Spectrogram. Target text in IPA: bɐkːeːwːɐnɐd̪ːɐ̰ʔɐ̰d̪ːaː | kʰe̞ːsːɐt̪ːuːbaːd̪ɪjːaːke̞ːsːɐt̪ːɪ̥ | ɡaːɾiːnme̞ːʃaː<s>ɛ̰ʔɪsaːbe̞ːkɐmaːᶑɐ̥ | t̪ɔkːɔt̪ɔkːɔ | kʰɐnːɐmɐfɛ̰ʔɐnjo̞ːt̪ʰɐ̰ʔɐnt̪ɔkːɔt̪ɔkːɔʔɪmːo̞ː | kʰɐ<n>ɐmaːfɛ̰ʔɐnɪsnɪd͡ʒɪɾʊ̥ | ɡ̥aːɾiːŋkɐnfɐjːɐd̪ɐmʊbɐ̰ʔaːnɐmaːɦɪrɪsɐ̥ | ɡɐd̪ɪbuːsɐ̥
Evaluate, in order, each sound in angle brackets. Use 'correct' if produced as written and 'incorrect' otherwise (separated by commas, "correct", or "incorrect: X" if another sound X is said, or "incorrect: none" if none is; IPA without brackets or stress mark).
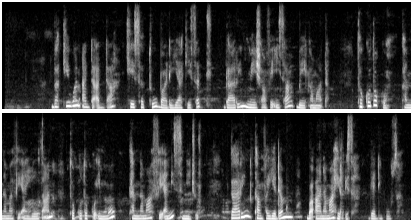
incorrect: f, incorrect: nː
